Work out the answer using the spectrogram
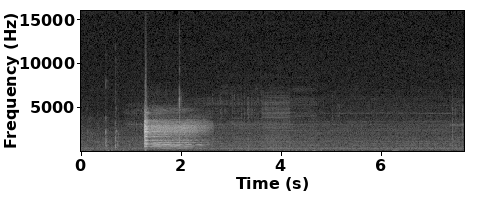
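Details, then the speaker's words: Vintage Apple Macintosh running System 7.1, floppy ejected: bright startup chime then faint steady hard drive whir; hard drive now working and it boots normally. "But you could hear it. It's booting. Oh, holy. So, now it works."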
